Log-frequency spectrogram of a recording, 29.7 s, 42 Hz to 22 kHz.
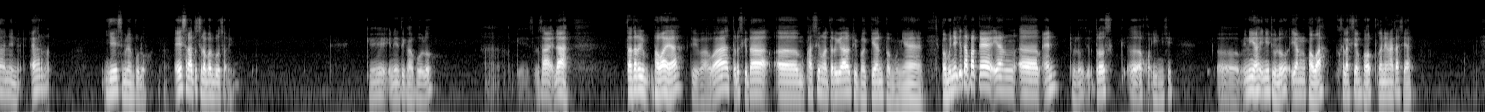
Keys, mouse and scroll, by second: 0.7 r, 3.8 g, 5.4 s, 6.9 click, 8.7 middle click, 8.7-9.3 scroll down 3, 9.3 middle click, 9.8 scroll up 1, 10.1-10.4 scroll down 1, 10.4 right click, 10.8-11.1 scroll down 4, 11.1 shift+middle click, 11.7 g, 12.8 scroll up 4, 13.0 shift+middle click, 15.3 middle click, 15.6 scroll up 3, 15.9 middle click, 16.7 middle click, 18.0 click.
